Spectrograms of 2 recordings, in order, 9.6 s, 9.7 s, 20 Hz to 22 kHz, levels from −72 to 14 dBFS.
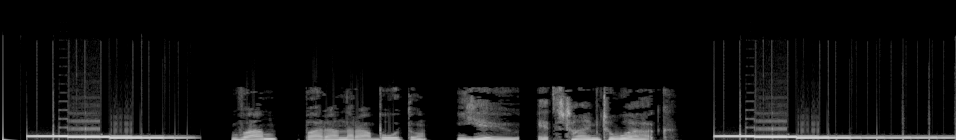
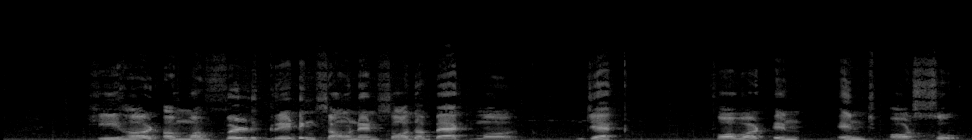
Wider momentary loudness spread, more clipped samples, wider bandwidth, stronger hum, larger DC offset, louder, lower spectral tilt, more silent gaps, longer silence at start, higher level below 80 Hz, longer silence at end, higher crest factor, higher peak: first, 13 LU vs 9 LU; first, 0.8% vs under 0.1%; second, 8.8 kHz vs 14.5 kHz; second, none vs 50 Hz at -55 dBFS; neither; first, -9 LUFS vs -28 LUFS; first, -6.5 dB/octave vs -4 dB/octave; neither; second, 0 s vs 0.9 s; first, -36 dBFS vs -64 dBFS; second, 0 s vs 0.15 s; second, 10 dB vs 20 dB; first, 0 dBFS vs -10 dBFS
